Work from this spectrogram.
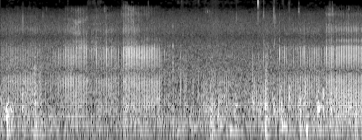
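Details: Melissa, a pet cat who came home as a two-month-old kitten, purring close up: a steady rough rumble with louder swells around the middle and near the end.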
